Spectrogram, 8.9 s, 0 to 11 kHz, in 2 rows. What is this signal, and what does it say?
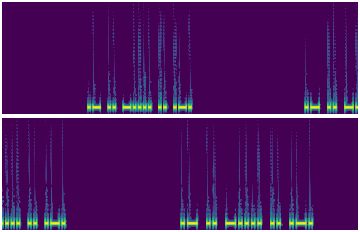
Morse code, heard as a keyed tone, about 32 wpm, 700 Hz. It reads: AI6IR AI6IR AI6IR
